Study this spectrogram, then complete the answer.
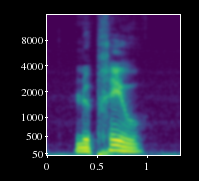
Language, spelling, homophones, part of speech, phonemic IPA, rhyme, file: French, préau, préaux, noun, /pʁe.o/, -o, Fr-préau.ogg
- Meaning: 1. small meadow 2. yard, courtyard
